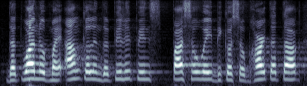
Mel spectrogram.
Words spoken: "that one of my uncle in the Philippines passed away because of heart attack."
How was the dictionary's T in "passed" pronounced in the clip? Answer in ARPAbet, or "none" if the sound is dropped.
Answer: none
